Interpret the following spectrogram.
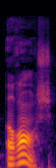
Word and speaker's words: Orange: orange or in German orange. As you can see the writing is exactly the same only the pronunciation is a little different instead of orange.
